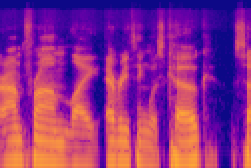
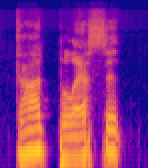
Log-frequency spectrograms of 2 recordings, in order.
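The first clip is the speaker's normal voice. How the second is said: put-on old woman voice, higher and louder; 5 semitones higher, 6 dB louder than usual. Retelling what a grandma always said growing up: imitating his grandma. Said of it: "My grandma growing up, she'd always be like".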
